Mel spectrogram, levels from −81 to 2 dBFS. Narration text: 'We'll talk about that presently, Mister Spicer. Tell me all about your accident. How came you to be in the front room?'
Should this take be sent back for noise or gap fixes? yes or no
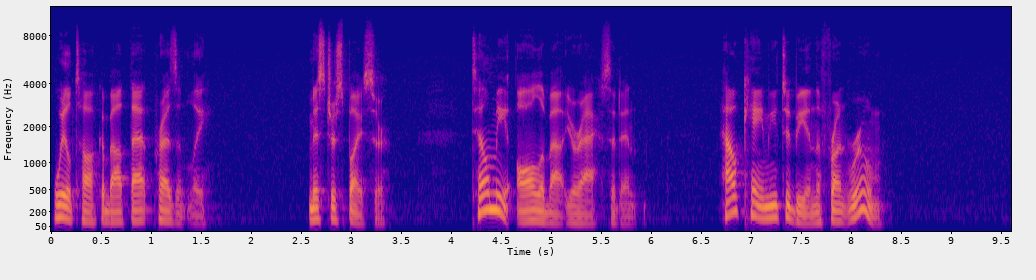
no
